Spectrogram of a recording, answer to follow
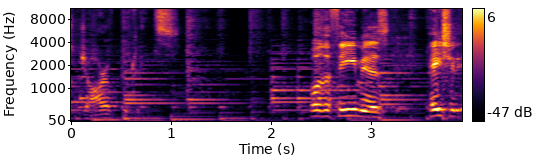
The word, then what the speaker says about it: pikliz: Explain what Pikliz is. Am I saying it right? Pikliz? Pikliz. With the accent. Okay, Pikliz. Yeah, you need the French accent.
